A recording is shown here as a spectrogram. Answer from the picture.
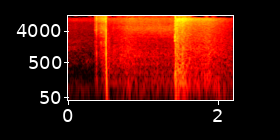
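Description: A medium-size homemade paper-bundle firecracker wrapped in cashier roll paper goes off: a sharp bang about half a second in, a rushing hiss, then a second sharp bang about a second later, with hiss trailing after.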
